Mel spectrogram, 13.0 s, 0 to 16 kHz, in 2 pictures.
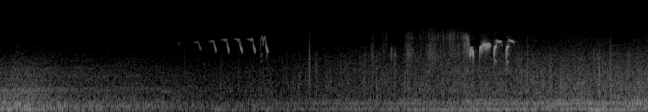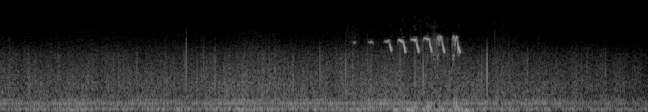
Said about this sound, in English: I'm on the 7th floor balcony of Broadcasting House in London, looking down Regent Street. Here, Koch recorded the Black Redstart in May 1949, very nearly 60 years ago.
